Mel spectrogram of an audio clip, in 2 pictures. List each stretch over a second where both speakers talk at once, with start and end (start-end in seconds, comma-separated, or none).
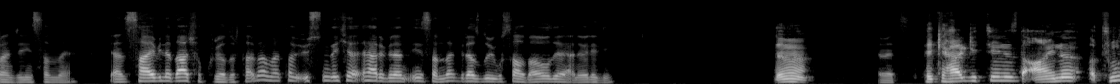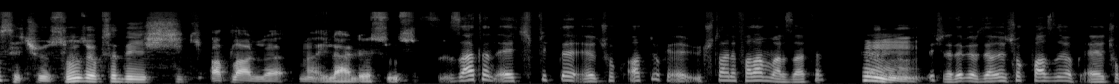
none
